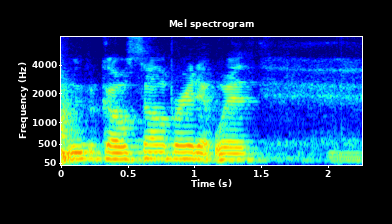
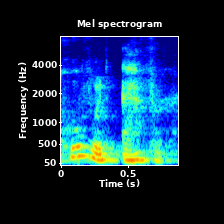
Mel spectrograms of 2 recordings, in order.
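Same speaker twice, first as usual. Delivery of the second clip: whispered mock innocence; sarcastic whisper; 3 dB quieter than usual. Sarcastic aside.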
